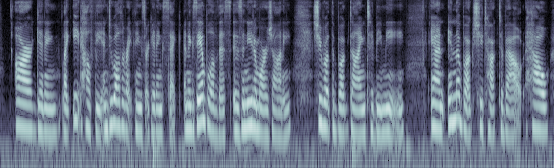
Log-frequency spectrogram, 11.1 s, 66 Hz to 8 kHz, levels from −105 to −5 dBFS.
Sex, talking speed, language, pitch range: female, 200 wpm, English, 175-220 Hz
